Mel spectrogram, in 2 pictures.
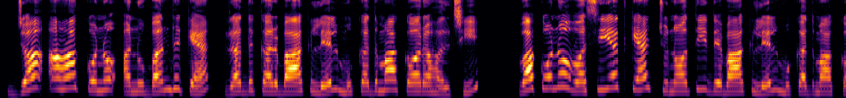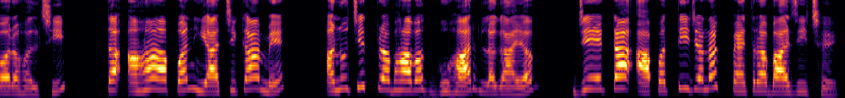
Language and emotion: Maithili, neutral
